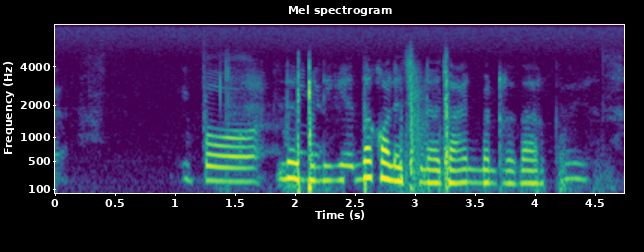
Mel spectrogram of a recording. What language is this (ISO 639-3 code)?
tam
